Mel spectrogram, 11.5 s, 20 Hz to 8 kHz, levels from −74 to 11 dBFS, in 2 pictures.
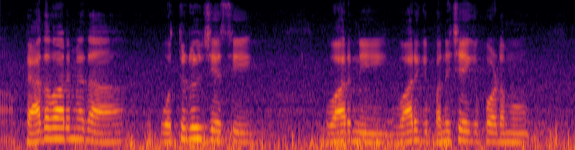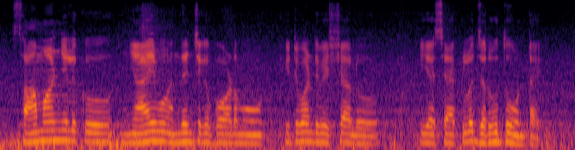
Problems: none marked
